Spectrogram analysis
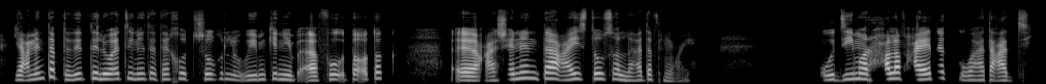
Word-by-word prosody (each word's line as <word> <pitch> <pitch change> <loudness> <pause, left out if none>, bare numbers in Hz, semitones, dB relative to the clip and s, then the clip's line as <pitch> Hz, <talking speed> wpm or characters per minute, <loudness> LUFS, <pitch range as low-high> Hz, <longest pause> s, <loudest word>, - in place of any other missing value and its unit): يعني 210 +3 +1
أنت 290 +6 -3
ابتديت 250 -2 -2
دلوقتي 255 +1 +1
إن 250 - -5
أنت 255 +1 -6
تاخُد 250 +1 -7
شُغل 245 -1 -6
ويمكن 225 +5 -4
يبقى 195 -4 +2
فوق 230 +4 -3
طاقتك، 280 +5 -4 0.6
آآ 185 -1 +7
عشان 215 +8 0
أنت 285 -2 -1
عايز 250 -1 +5
توصل 245 -4 -2
لهدف 205 +4 -7
معيّن. - - -19 1.3
ودي 225 +3 -1
مرحلة 255 +1 +4
في - - -20
حياتك 240 +6 +4
وهتعدّي. 200 -2 -3
240 Hz, 140 wpm, -24 LUFS, 210-260 Hz, 1.3 s, آآ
